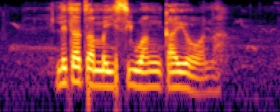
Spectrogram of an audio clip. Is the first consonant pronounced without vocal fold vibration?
no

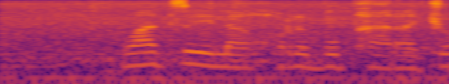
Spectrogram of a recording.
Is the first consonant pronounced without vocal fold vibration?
no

